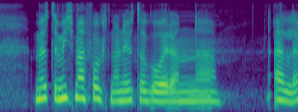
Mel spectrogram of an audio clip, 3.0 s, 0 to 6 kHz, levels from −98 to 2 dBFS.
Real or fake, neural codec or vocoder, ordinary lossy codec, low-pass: real; none; none; 5.4 kHz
